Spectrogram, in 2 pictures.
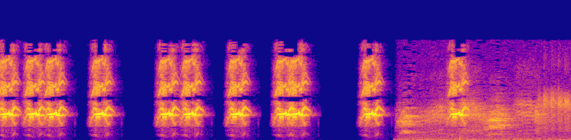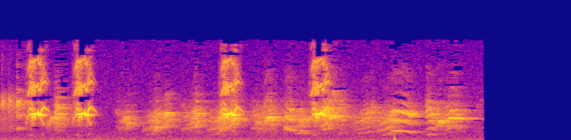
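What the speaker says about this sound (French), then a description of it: "Des oiseaux" Bright, high bird chirps come in a quick run of separate repeated bursts, then turn into a busier, overlapping chorus of calls over a soft background hiss, ending abruptly.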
